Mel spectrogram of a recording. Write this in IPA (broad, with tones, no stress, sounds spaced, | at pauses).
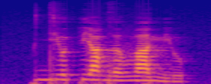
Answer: dʲ o˥ pʲ ɑ˥ ɡ ə˦ v a˦ mʲ u˩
